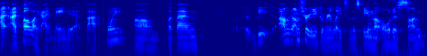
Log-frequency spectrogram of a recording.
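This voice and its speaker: A man with a slight Vietnamese accent, a bright, sharp tone, ordinary pitch variation and a moderate pace. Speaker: real estate investor and entrepreneur. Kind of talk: casual chat. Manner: casual, many fillers.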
